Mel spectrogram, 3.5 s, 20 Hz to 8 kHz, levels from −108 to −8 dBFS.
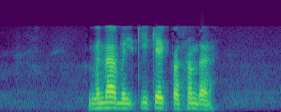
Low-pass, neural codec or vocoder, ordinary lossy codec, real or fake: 7.2 kHz; codec, 16 kHz, 2 kbps, FunCodec, trained on LibriTTS, 25 frames a second; AAC, 16 kbps; fake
